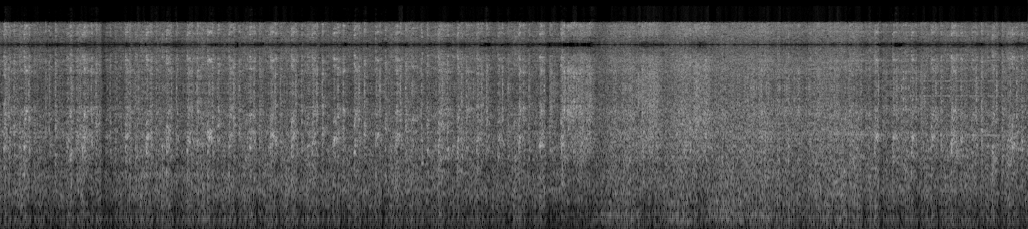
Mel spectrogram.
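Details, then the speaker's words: Rat rod engine now running after a clogged fuel filter was replaced with a temporary plastic diesel filter; steady, even idle with a constant hiss, no misses or stumbles, problem solved. "okay just to illustrate he's running now so I think problem solved"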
